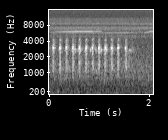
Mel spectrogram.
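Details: Frogs (palaka) calling in the fields during a fishing outing: a quick string of about twelve evenly spaced, clicking croaks, roughly seven per second, then fading, with a faint steady hiss behind.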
